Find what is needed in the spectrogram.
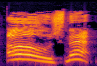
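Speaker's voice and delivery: a sudden high, loud "oh snap"; hyped yelp of approval; excited. Retold or imitated. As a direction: burst out in delight at the news. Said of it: "So I'm like".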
